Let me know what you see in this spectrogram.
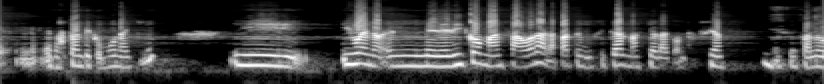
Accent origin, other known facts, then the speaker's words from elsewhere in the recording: Iruya, Salta, Argentina; born there; now in Tilcara, Argentina; Sí, en Iruya, en la finca Santiago, y queda en el departamento de Iruya, provincia de Salta.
